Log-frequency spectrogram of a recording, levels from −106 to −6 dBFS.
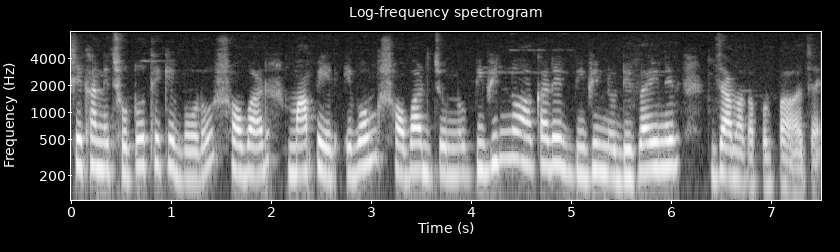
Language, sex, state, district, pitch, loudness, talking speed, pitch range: Bengali, female, West Bengal, North 24 Parganas, 225 Hz, -17 LUFS, 145 wpm, 210-255 Hz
